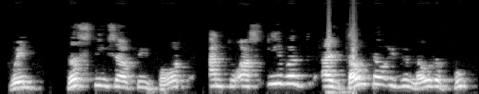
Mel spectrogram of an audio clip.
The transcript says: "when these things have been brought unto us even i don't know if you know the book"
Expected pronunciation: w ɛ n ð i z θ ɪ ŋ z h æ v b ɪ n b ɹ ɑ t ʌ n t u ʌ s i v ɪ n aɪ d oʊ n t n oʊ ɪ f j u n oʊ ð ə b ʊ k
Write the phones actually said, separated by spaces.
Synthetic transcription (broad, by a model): w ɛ n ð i s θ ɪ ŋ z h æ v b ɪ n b ɑ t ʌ n t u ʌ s i v ɪ n aɪ d oʊ n t n oʊ ɪ f j u n oʊ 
